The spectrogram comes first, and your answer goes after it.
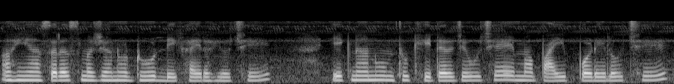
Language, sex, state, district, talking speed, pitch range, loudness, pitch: Gujarati, female, Gujarat, Valsad, 150 wpm, 175-195 Hz, -18 LUFS, 190 Hz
